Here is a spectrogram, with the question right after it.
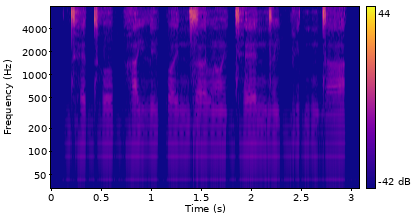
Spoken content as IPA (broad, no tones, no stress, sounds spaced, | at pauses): dʱ ɛ dʱ o bʱ a j l i p ʌ ɪ̯ n z ʌ l ɔ̃ ɪ̯ dʱ ɛ n d ə̃ j b i d n d a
